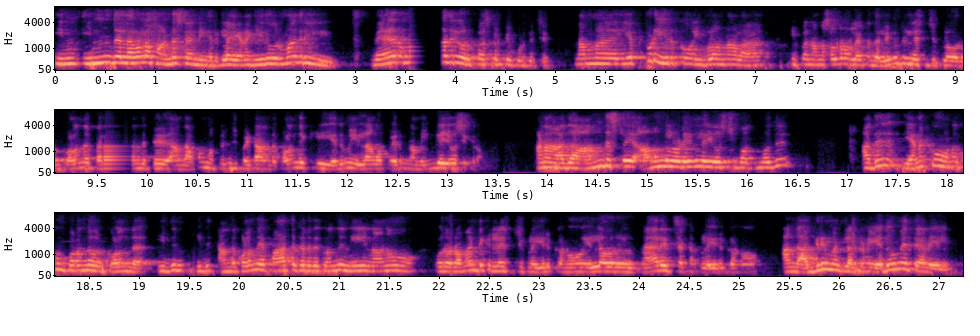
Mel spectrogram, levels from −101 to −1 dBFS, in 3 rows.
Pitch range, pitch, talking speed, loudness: 170-230 Hz, 200 Hz, 165 wpm, -26 LUFS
